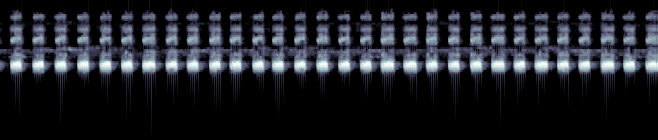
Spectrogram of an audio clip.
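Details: A cricket sings continuously in a soothing surround-sound nature recording made for sleep. Sharp, high-pitched chirps come in an unbroken, regular series, around two each second, throughout the clip.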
